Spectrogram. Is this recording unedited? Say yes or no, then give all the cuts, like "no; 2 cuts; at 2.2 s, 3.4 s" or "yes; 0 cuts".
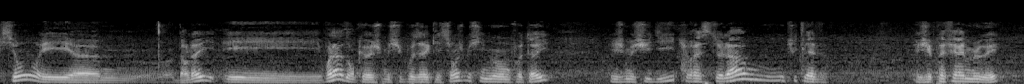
no; 1 cut; at 6.7 s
